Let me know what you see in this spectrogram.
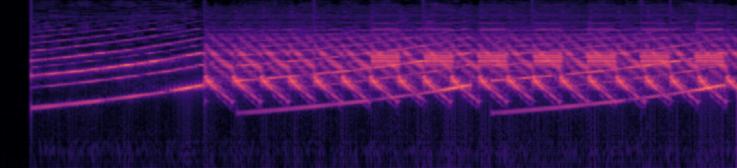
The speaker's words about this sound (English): The night was filled with clanging, screaming, whooping car alarms.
